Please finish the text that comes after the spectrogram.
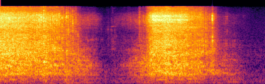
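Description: A Brother Bulky knitting machine carriage runs across the bed in two loud, close whooshing passes with a short pause between, ending in a small click.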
